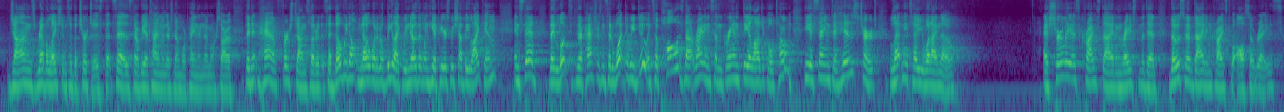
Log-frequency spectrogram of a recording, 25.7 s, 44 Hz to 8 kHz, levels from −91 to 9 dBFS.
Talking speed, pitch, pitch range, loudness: 235 wpm, 165 Hz, 135-190 Hz, -25 LUFS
